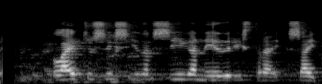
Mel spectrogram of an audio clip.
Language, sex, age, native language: Icelandic, male, 13, Icelandic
